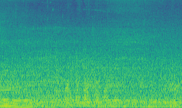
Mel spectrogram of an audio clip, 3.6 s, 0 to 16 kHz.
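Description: A heavily modified Mazda MX-5 moves through city traffic, a steady broad road roar and engine drone holding loud and even throughout, with no clear pass-by peak.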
